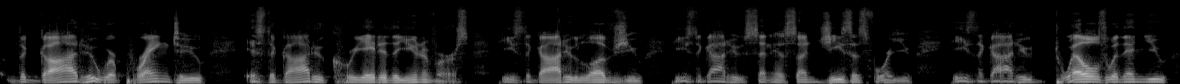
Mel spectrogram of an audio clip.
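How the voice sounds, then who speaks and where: A man hosts a devotional podcast in a low, gravelly voice that is hoarse from the flu. He teaches earnestly and conversationally and keeps asking the listener rhetorical questions. The recording is close and dry, with no room sound. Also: dry recording. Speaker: podcast host.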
